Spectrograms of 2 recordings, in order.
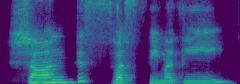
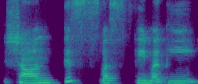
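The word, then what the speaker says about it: शान्तिः स्वस्तिमती: So we do not pronounce the complete visarga here.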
